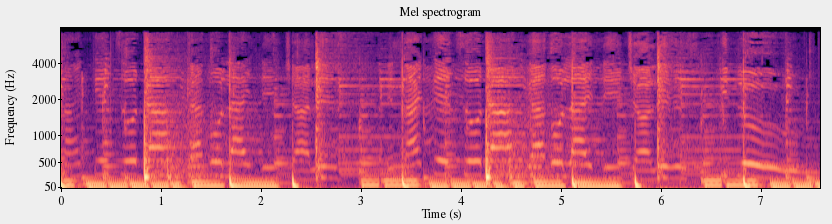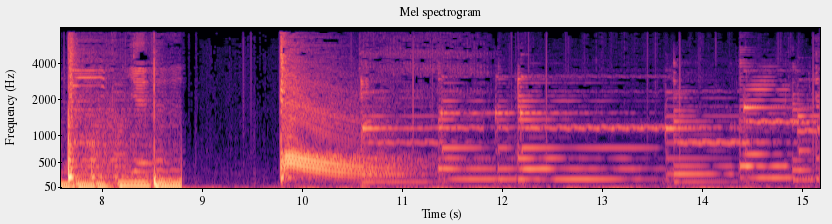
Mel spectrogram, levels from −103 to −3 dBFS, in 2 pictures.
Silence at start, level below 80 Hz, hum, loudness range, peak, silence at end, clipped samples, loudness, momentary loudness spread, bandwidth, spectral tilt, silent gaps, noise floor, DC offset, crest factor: 0 s; -24 dBFS; none; 12 LU; 0 dBFS; 0 s; under 0.1%; -21 LUFS; 18 LU; 7.6 kHz; -6 dB/octave; none; -49 dBFS; under 0.1%; 20 dB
